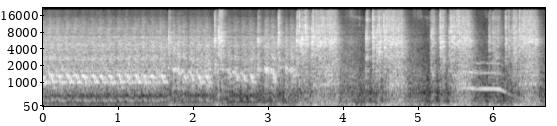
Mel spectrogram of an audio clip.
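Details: Drag-and-drive car at Sick Week 2025, first fire after the fuel pump was refitted with cleaned socks, a new gasket and new hoses: the engine catches quickly and revs up cleanly with no stumbling or sputter, partly masked by other noise; a healthy start.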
